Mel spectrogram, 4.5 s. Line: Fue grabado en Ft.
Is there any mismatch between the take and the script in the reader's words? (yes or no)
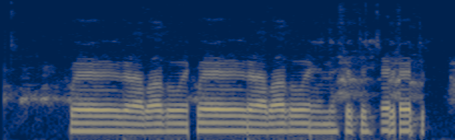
yes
